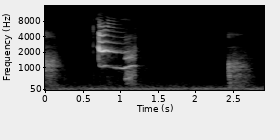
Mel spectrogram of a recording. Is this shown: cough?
no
